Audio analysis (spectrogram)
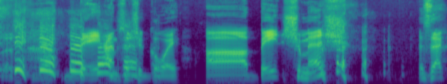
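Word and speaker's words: Beit Shemesh: bait boy i apologize in advance for my pronunciations of all of this i'm such a uh bait shemesh is that correct great shamish yeah yeah now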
